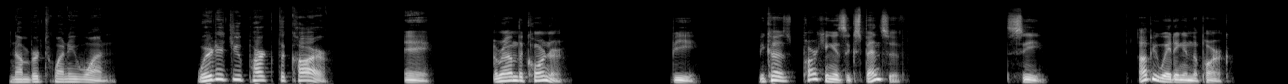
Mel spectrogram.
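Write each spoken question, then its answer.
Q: Where did you park the car?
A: A: Around the corner.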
